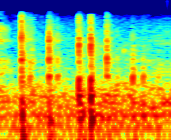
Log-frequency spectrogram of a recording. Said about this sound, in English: I start typing Missouri, and I come up with cities, MISS, um, state Missouri.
